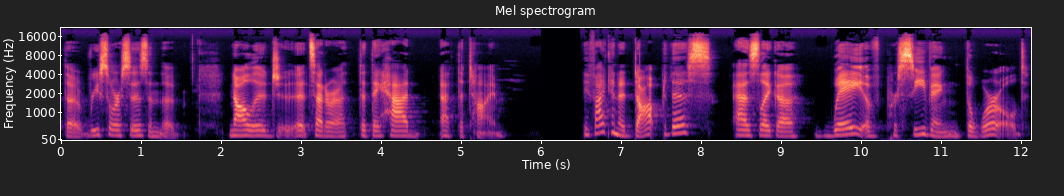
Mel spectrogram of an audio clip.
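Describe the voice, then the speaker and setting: Slow, gravelly-voiced woman telling a story. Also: lowish voice. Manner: warm, thoughtful, laughs often. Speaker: guest. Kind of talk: reflective interview storytelling.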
